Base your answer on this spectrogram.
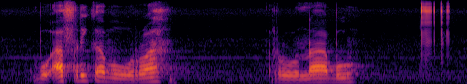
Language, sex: Southern Sotho, male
